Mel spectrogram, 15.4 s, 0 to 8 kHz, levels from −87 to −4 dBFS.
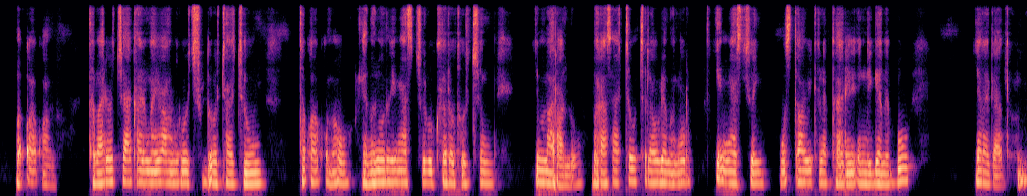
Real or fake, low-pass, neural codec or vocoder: fake; 7.2 kHz; codec, 24 kHz, 1 kbps, SNAC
